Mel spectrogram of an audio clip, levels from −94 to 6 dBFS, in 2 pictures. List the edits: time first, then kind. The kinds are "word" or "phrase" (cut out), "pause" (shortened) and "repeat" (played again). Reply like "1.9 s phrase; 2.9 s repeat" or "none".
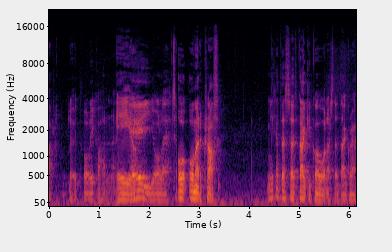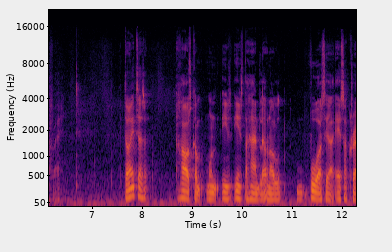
2.5 s word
